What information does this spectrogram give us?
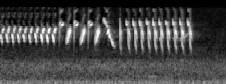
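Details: British goldfinch, a young bird beginning to whistle, pours out a fast run of high ticking notes, then swooping twitters and a rapid even trill before stopping.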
